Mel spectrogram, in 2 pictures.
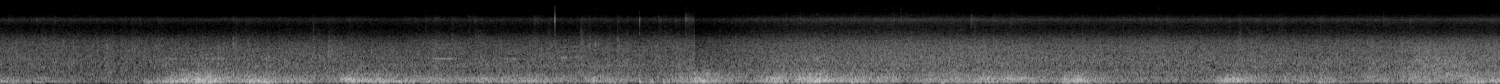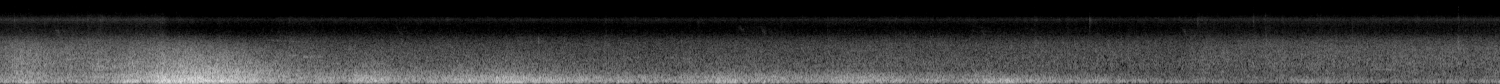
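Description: Heavy rain pours down steadily, swelling and easing now and then.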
